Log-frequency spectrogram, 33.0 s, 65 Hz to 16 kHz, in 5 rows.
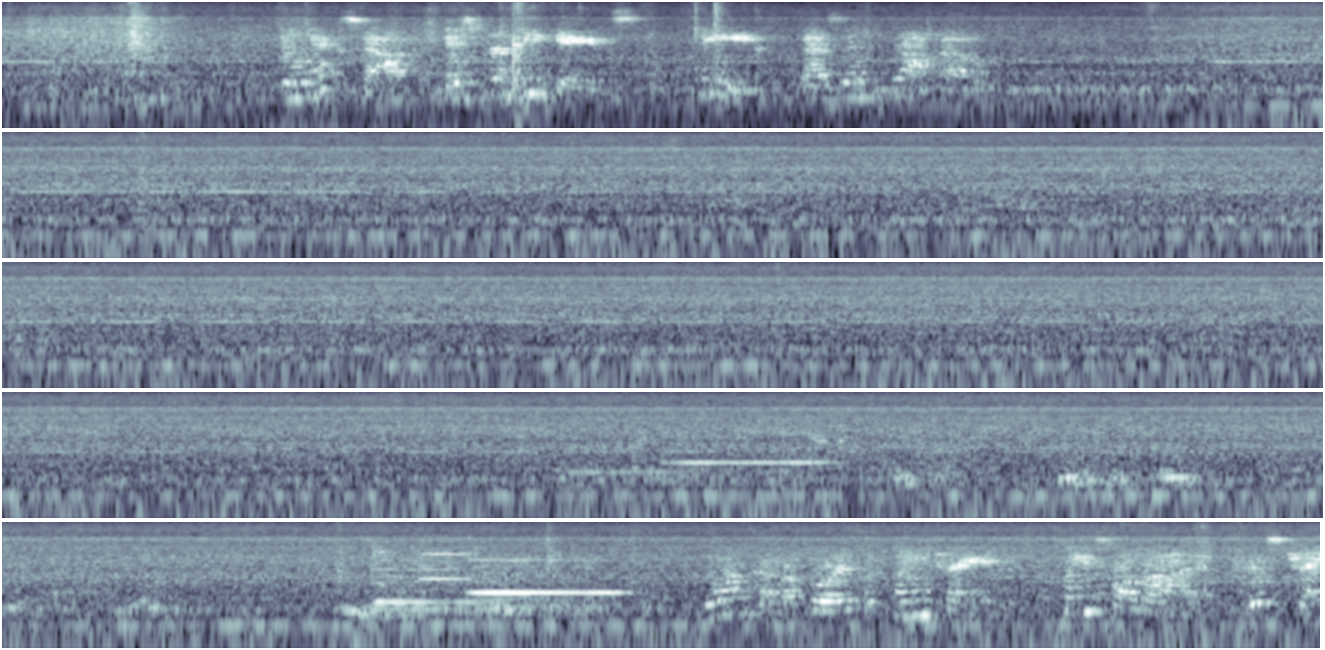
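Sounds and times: train hum and rumble: 0.0 - 33.0
high whine: 22.5 - 30.3.

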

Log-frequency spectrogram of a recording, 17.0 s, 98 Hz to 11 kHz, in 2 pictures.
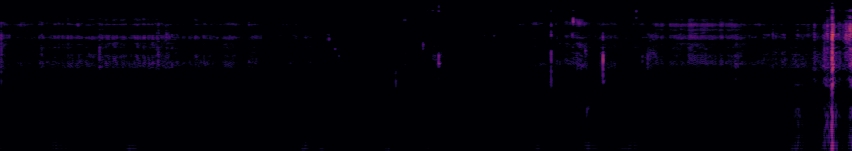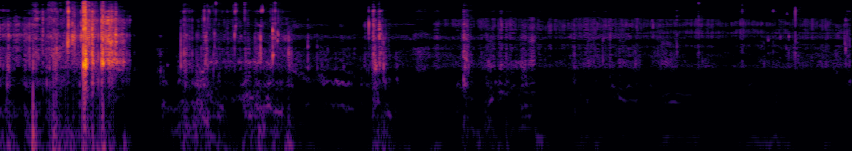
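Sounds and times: faint crackling: 5.4 - 17.0
knocks and scraping underwater: 8.0 - 14.4.

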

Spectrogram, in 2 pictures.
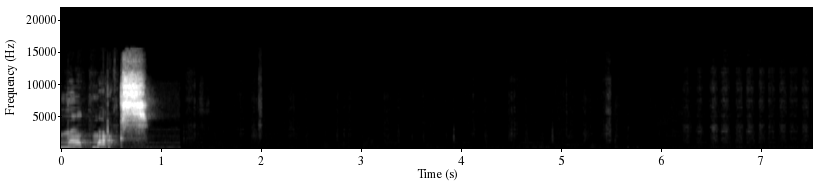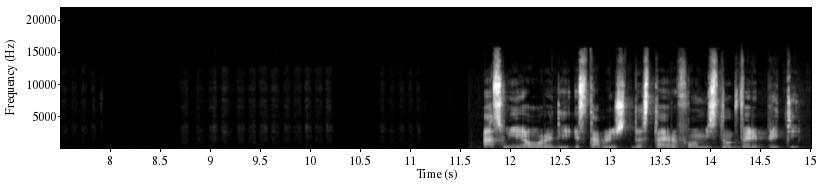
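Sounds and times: pencil scribbling on plastic: 1.2 - 5.6, 6.2 - 8.0, 8.7 - 11.2.

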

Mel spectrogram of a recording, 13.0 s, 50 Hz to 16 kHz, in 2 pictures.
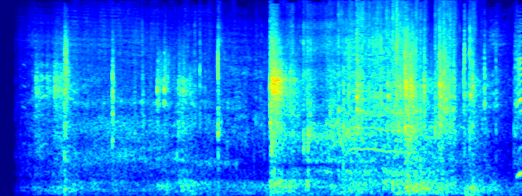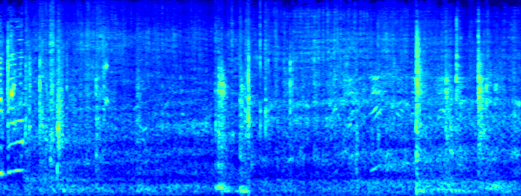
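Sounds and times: skateboard wheels rolling on concrete: 0.2 - 13.0
skateboard clacking on ramp: 0.3 - 13.0.

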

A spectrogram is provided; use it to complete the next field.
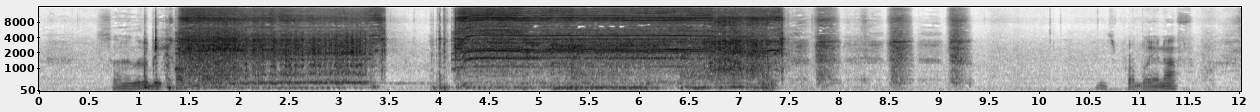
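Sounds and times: power drill grinding wood: 1.3 - 3.5, 4.1 - 7.5.

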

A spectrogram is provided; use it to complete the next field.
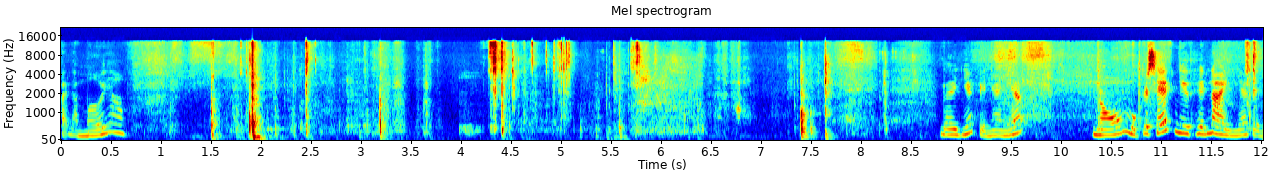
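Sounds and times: packaging rustling and crinkling: 1.5 - 7.0.

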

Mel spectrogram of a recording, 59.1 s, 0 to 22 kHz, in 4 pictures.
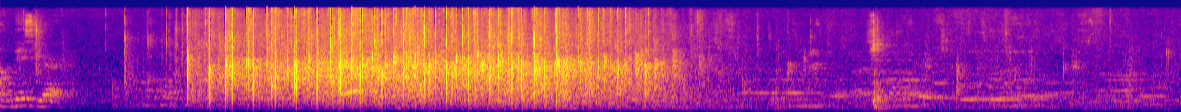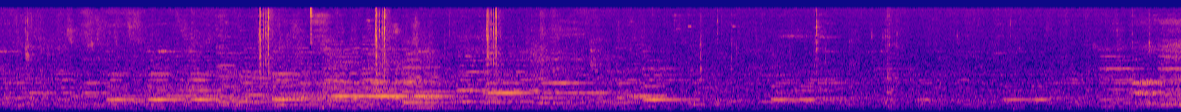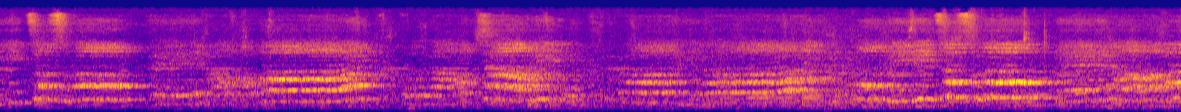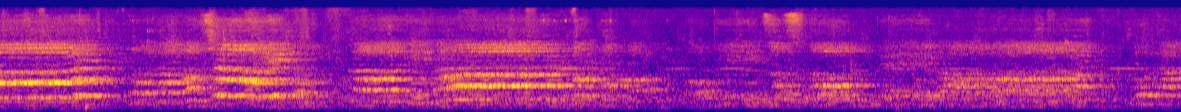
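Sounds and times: young voices choir singing: 28.4 - 59.0.

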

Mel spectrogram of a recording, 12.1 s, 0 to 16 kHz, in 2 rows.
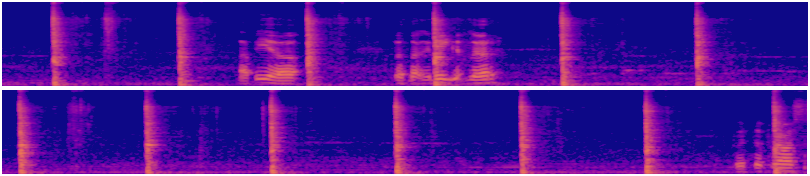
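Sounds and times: wooden pestle pounding in mortar: 1.3 - 1.6, 2.2 - 2.6, 4.2 - 4.5, 5.2 - 5.5, 6.1 - 8.4, 9.0 - 9.3, 9.9 - 11.2.

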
